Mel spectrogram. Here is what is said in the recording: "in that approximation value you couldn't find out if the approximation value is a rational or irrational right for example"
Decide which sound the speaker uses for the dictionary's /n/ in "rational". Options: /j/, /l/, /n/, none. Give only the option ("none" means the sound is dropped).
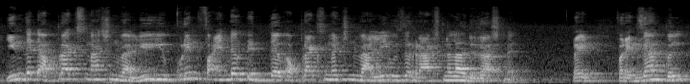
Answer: /n/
